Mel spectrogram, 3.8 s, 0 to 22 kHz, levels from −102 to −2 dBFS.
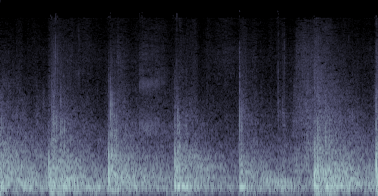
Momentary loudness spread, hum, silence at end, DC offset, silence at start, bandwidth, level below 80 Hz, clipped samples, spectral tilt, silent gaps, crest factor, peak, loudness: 8 LU; none; 0 s; under 0.1%; 0 s; 11 kHz; -48 dBFS; under 0.1%; -8.5 dB/octave; none; 22 dB; -12 dBFS; -34 LUFS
